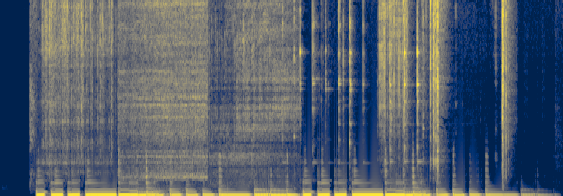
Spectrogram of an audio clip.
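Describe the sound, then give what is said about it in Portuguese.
A short intro jingle of loud, bright tones chopped into a fast stuttering rhythm. It starts abruptly and ends after a few seconds. “Recado dado, vamos para a vinheta e para o episódio.”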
